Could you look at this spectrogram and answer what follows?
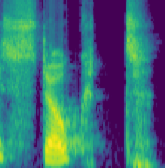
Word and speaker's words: stoked: fired up he stoked so again that soft T stoked stoked he's buzzing oh you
